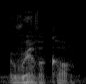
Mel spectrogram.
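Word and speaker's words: Revachol: forever call he pronounces rivercon with a hard k unlike other people serious question time this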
